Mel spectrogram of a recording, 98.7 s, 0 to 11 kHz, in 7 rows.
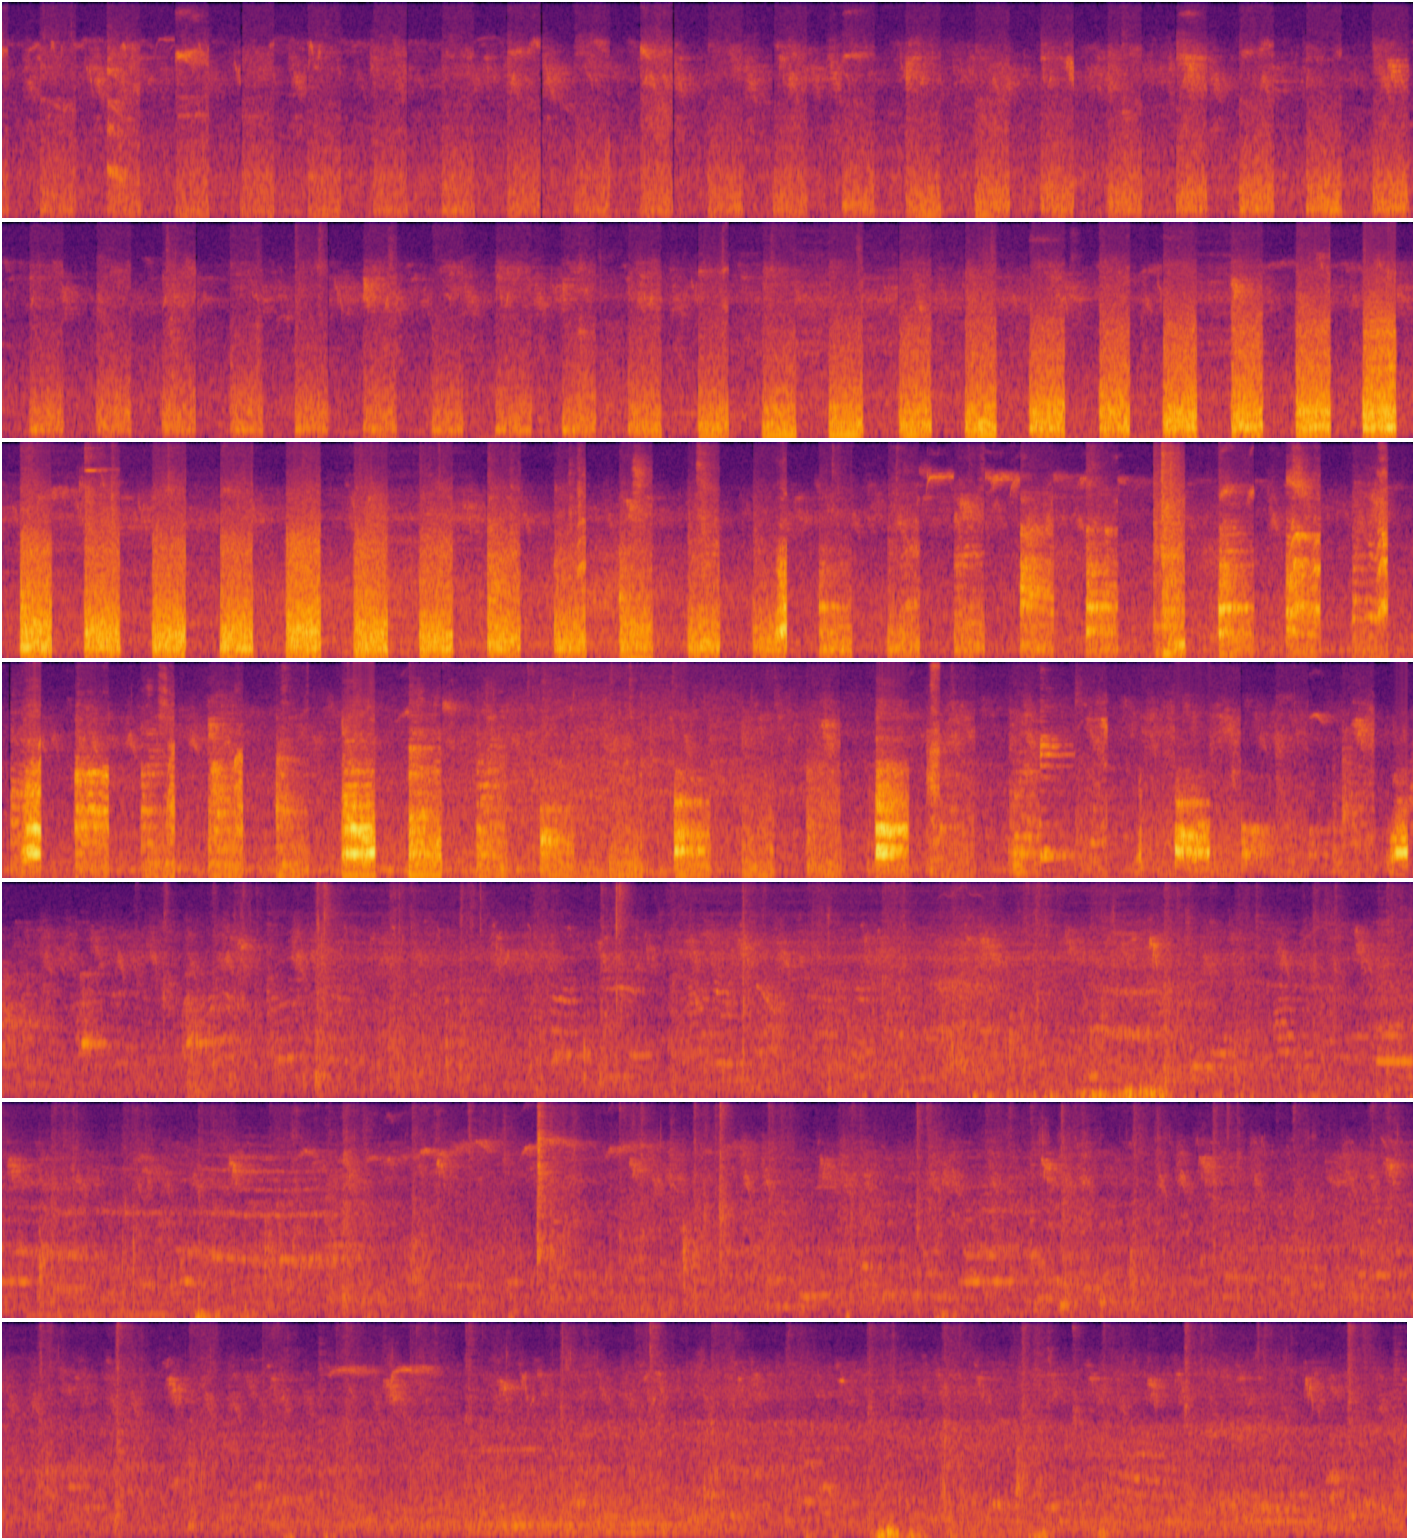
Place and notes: Vallecas, Madrid - Fibonacci Flash-Forward [F(0)-F(11)] #WLD2018
Acoustic Mirror: Fibonacci Flash-Forward [F(0)-F(11)] #WLD2018 ---
Go out on a soundwalk. Listen. Walk. Make your steps follow a
Fibonacci sequence. Listen to your steps. Listen to the
numbers. Listen a few steps ahead into the future. Walk a few steps
ahead into the future.
Madrid, Spain, 18 July 2018, 10:24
